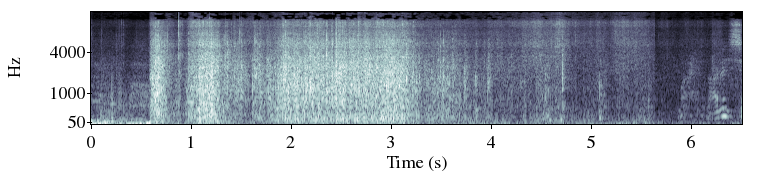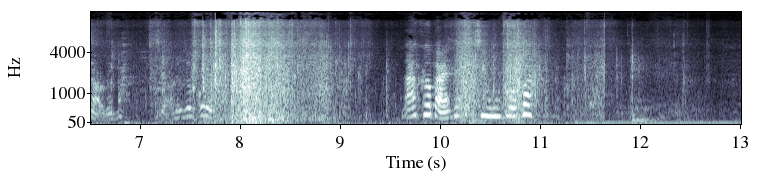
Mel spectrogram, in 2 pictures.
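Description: Plastic sheeting and bags rustling and crinkling in bursts while frozen cabbages are uncovered, with a few short spoken words near the end.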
